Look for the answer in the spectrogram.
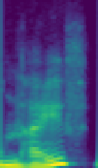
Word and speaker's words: knife: Now, if you look at the spelling of this word, it is spelled K-N-I-F-E. When we are pronouncing this word, what we're going to do is we're not going to pronounce the K.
